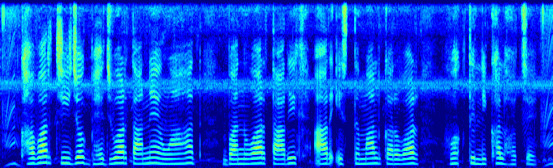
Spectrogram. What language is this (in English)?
Magahi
